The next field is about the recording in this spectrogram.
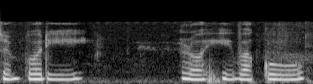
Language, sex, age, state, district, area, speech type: Odia, female, 18-30, Odisha, Koraput, urban, spontaneous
